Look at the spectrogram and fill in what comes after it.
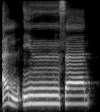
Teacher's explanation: Kalau setelahnya sin, karena sin tipis maka gunnahnya tipis.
